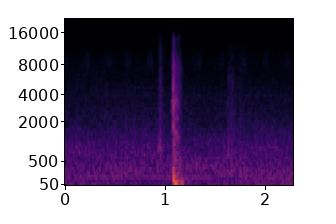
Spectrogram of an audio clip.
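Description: A heavy punch thuds.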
